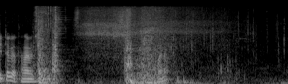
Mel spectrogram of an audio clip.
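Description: A smoke grenade hisses loudly.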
